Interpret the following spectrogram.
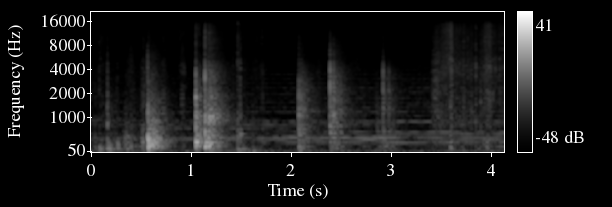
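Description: Black plastic storage box lid being unclipped, lifted off and set down on a table: a few sharp plastic knocks, the loudest about half a second and a second in. Background music with held tones plays underneath.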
